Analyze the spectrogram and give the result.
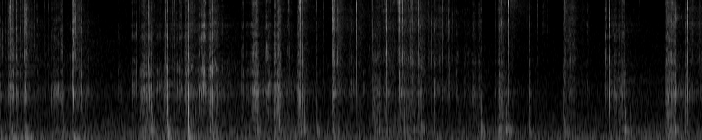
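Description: A metal scalpel scrapes thick brown varnish off the surface of a varnished oil painting lying flat, working in short strokes that loosen flakes while the other hand rests still. The result is a run of dry, bright, crisp scratchy rasps with sharp high clicks and short pauses between strokes.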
